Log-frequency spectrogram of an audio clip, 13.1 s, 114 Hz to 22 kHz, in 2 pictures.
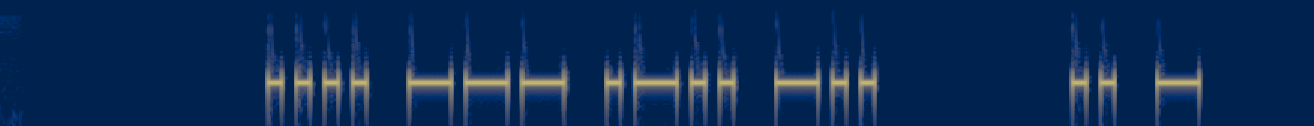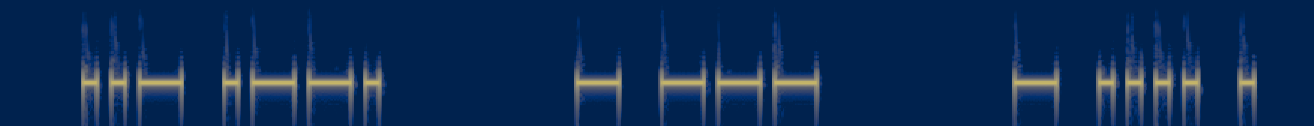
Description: Morse code, heard as a keyed tone, about 17 wpm, 700 Hz. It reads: HOLD IT UP TO THE
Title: 2x Word-Spacing - Sentences from Top 400 Words - 17wpm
